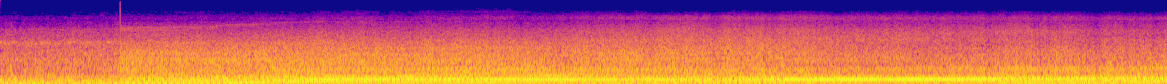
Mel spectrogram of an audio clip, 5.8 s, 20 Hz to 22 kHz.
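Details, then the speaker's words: 2007 Sea-Doo RXT 215 supercharged jet ski after pump rebuild with new prop and replaced scored wear ring: smooth steady engine drone with an even whine, no rattle or grinding from the pump; normal jet pump running. "Gorgeous. That's how it should sound. Let's put her back in."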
